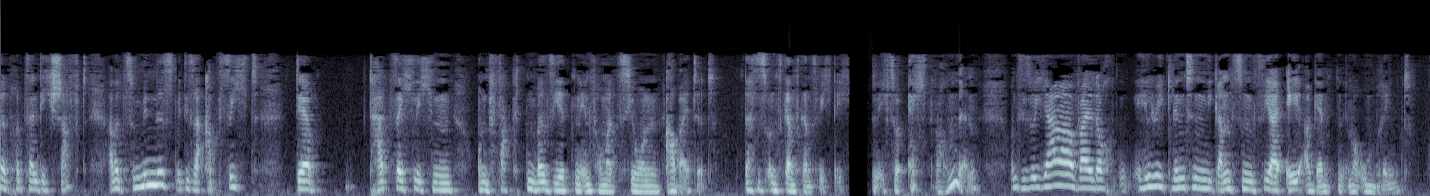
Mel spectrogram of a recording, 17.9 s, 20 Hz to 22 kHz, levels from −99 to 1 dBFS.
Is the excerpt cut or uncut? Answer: cut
